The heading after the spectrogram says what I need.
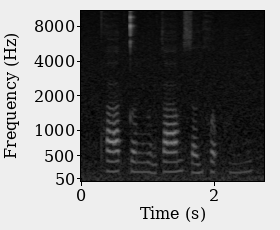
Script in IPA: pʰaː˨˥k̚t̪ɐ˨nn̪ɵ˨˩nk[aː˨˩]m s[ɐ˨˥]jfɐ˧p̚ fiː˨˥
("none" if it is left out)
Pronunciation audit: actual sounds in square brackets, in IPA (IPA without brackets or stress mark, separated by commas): aː˨˥, ɐ˨˥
